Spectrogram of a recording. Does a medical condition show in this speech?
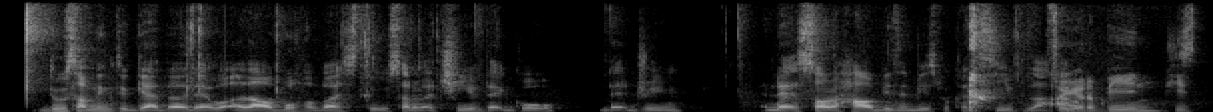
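No.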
